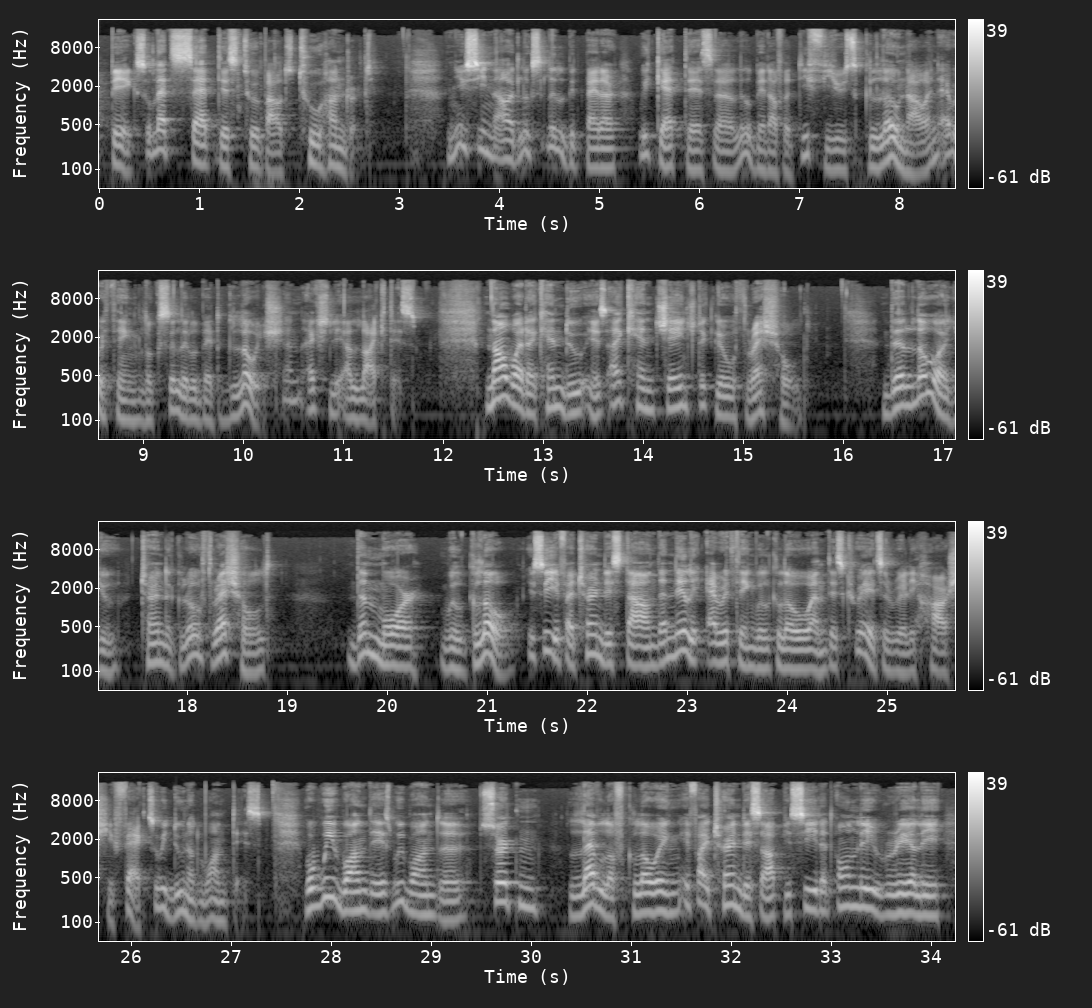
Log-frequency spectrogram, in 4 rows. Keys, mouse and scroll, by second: 1.0-2.1 typing, 16.8-34.2 drag.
